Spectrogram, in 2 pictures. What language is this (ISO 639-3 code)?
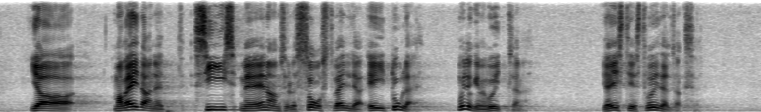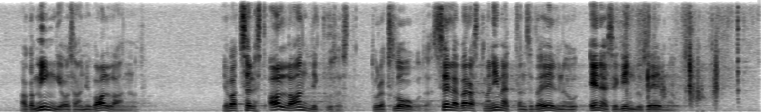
est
